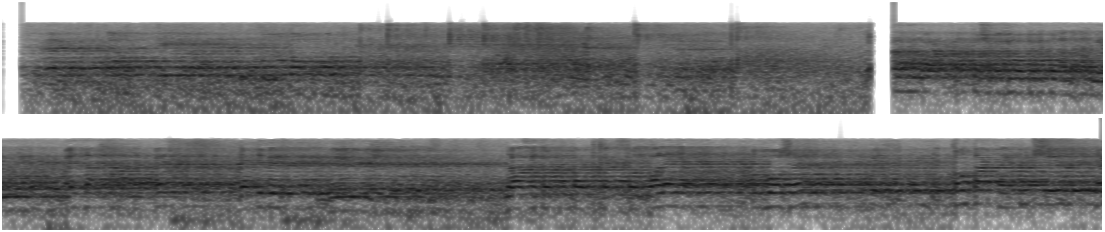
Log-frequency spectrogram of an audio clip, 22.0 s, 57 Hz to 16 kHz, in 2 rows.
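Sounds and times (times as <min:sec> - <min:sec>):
indistinct voices echoing in a hall: 0:00.2 - 0:22.0.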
